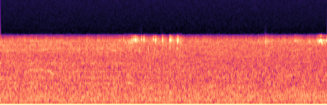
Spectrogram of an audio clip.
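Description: Steady outdoor background hiss, with a few faint, high chirps of small birds about two seconds in and again near the end.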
